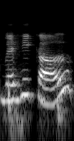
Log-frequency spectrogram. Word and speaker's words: vehicle: It's not vehicle. Vehicle. Okay. H is silent.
